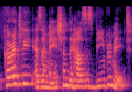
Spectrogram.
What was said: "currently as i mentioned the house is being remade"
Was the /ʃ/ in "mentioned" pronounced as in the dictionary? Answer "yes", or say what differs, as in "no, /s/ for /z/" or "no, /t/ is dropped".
yes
